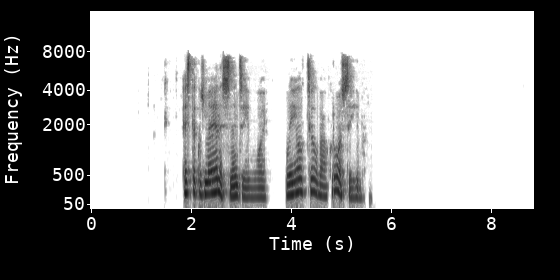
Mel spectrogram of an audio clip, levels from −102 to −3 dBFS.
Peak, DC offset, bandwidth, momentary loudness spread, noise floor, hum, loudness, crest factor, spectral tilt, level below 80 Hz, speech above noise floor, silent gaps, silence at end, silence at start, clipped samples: -6 dBFS; under 0.1%; 8.2 kHz; 12 LU; under -90 dBFS; none; -22 LUFS; 20 dB; -5 dB/octave; -64 dBFS; over 69 dB; 3.67-3.88 s; 3.4 s; 1.45 s; under 0.1%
